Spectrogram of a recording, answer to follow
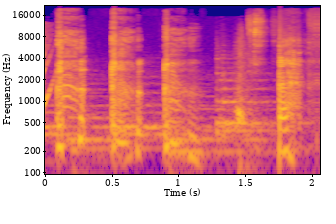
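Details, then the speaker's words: Acted, simulated dry cough in a cough-syrup advertisement: a run of about five short, hacking, unproductive coughs over background music; dry cough. "Lu dari tadi batuk mulu nih."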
